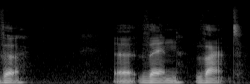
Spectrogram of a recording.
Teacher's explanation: All the rest of these forms started with a th in Old English, and normally this word initial th would stay fairly consistent throughout the history of English, but in extremely common function words like the, then, that, the th sound ends up getting voiced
